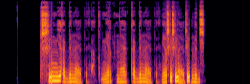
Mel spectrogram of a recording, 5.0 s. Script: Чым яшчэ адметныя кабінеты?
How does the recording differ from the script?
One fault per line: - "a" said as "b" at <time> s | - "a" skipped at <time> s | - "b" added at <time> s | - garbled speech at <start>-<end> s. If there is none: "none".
- "яшчэ" said as "кабінеты" at 1.3 s
- garbled speech at 3.2-4.1 s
